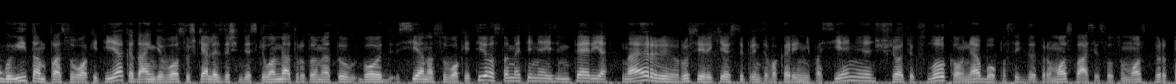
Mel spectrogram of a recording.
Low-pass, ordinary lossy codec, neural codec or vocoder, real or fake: 7.2 kHz; AAC, 48 kbps; none; real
